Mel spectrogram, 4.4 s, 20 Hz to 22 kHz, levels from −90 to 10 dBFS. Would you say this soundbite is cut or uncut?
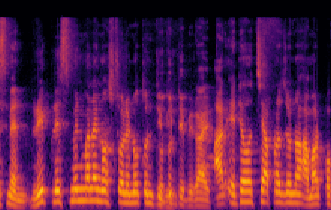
uncut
